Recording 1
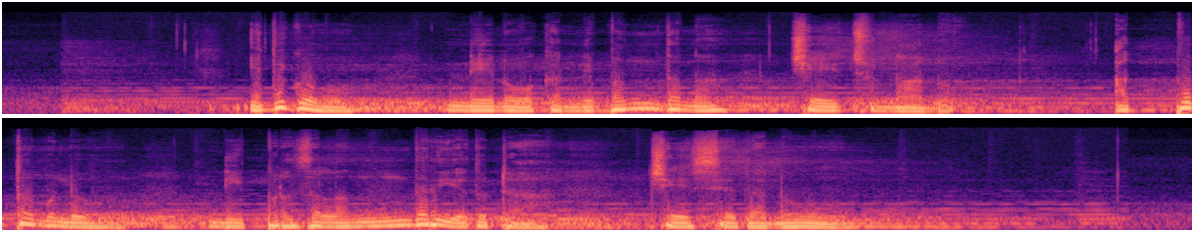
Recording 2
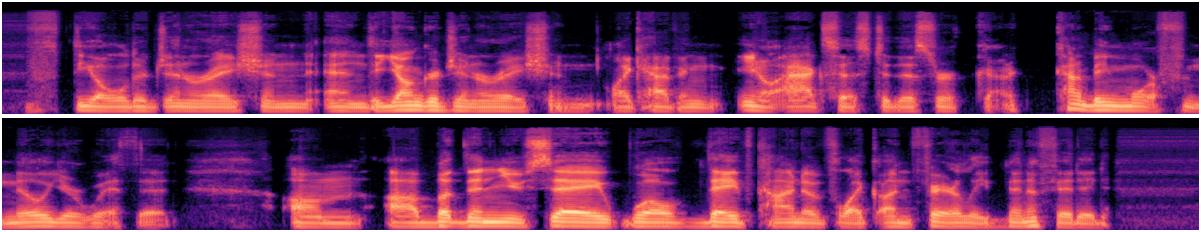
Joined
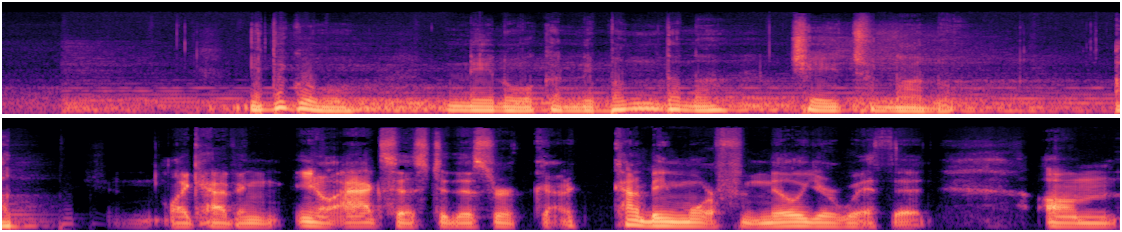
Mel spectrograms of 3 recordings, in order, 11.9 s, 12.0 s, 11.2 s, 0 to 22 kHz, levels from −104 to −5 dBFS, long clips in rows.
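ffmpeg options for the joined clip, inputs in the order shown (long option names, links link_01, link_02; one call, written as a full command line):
ffmpeg -i cue0.wav -i cue1.wav -filter_complex "[0:a]apad=whole_dur=11.18,atrim=end=11.18,atrim=end=6.4,asetpts=PTS-STARTPTS[link_01];[1:a]atrim=start=2.3:end=7.8,asetpts=PTS-STARTPTS[link_02];[link_01][link_02]acrossfade=duration=0.72:curve1=exp:curve2=exp" out.wav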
